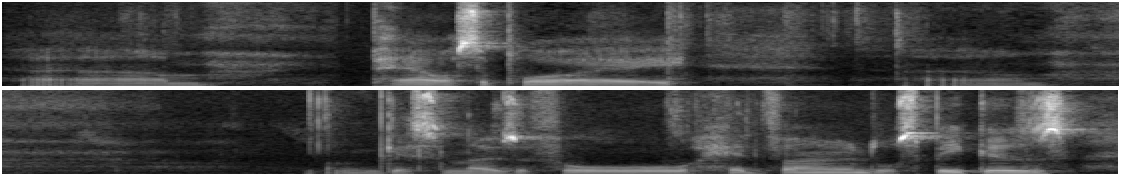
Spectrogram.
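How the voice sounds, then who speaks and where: Halting, low creaky-voiced man. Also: sharp tone. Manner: halting, thinking aloud as he works. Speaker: hobbyist narrating an electronics kit build. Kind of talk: casual unscripted how-to commentary.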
